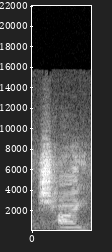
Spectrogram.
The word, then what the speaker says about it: chai: And then I'm going to have a special recipe too that I love, which is chai tea. It's so good. It's like spelled like Thai.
